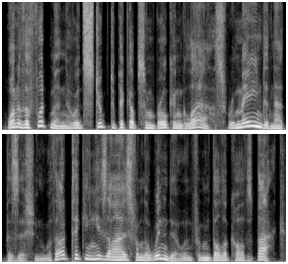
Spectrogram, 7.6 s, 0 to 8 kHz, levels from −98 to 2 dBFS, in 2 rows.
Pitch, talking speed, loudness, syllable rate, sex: 160 Hz, 220 wpm, -17 LUFS, 5.5 syllables/s, male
